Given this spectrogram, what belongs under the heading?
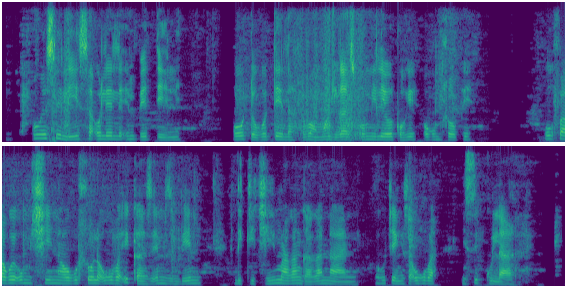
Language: North Ndebele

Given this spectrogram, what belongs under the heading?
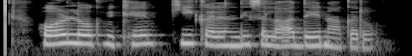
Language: Punjabi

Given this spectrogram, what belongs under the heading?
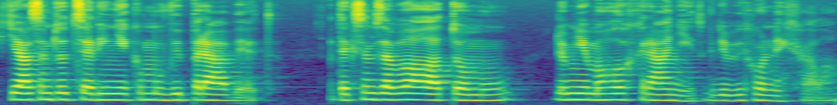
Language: Czech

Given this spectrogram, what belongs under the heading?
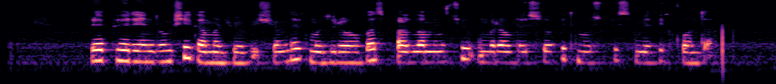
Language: Georgian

